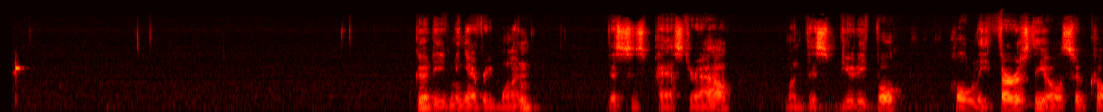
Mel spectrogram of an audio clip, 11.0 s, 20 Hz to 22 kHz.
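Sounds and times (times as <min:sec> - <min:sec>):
faint ticks: 0:03.4 - 0:03.6.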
